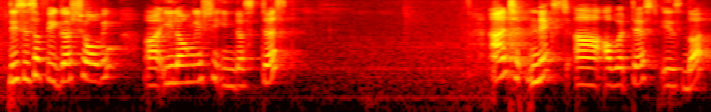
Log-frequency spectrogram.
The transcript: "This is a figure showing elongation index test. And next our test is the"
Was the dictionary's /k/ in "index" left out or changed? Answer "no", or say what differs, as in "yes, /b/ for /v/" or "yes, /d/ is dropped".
yes, /k/ is dropped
